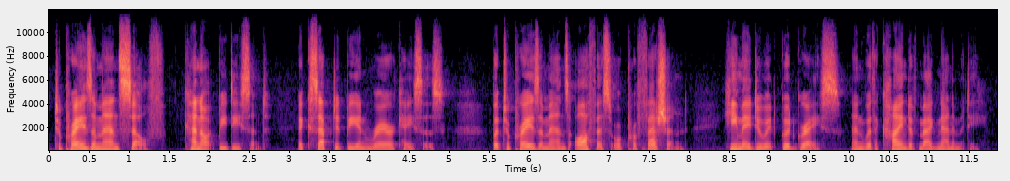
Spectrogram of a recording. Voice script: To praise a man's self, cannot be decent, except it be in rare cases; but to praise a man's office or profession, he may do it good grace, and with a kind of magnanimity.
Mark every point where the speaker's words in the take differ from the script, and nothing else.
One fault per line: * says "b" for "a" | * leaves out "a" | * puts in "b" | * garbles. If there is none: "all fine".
all fine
